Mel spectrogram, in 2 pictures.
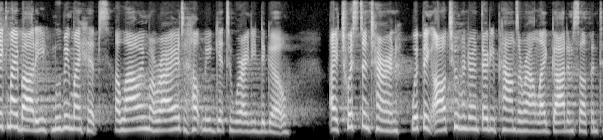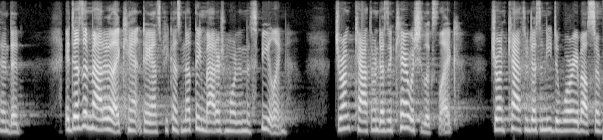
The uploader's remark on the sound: at the Portland Art Museum as part of the 2020 Portland Book Festival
